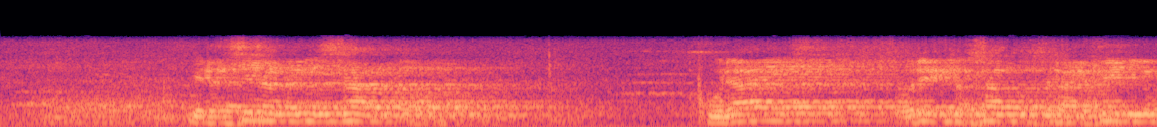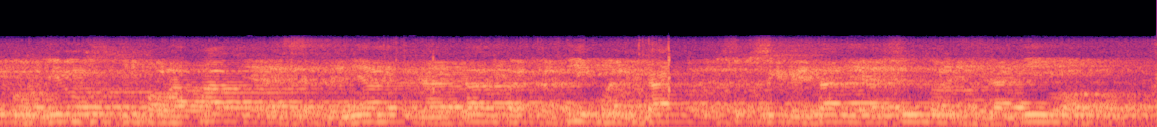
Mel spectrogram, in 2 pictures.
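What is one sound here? A woman speaks calmly into a microphone, heard over loudspeakers.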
